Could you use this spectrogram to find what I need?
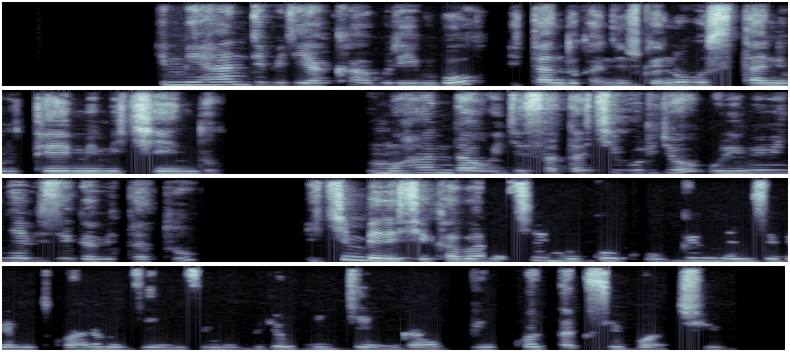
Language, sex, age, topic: Kinyarwanda, female, 25-35, government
